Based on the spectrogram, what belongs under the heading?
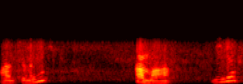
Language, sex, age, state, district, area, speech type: Tamil, female, 30-45, Tamil Nadu, Pudukkottai, rural, conversation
